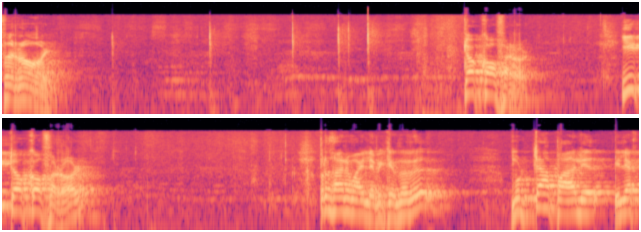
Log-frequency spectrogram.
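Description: An elderly man speaks slowly, in short phrases with pauses.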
